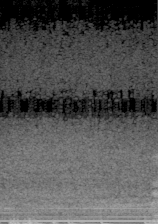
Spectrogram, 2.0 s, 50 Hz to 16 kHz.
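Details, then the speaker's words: Cooling fan for a belly-mounted radiator on a 1974 VW bus with Subaru engine, powered from battery: steady even whir, clean constant tone, no scraping or rattle; fan blowing well, running normally. "blowing really good that's push your fan from the top singing away here yeah sounds good"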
